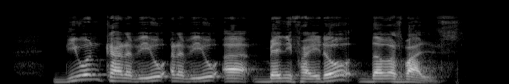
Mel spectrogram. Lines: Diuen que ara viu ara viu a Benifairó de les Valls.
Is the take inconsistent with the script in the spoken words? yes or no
no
